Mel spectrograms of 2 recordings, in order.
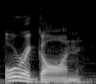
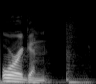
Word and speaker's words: Oregon: me know similarly everyone it's not Oregon it's Oregon just Oregon Jackson asks this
